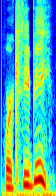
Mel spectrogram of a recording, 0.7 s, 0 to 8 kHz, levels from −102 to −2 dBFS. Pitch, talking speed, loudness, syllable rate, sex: 180 Hz, 340 wpm, -13 LUFS, 8.6 syllables/s, male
